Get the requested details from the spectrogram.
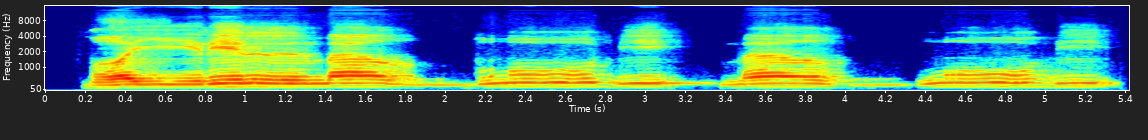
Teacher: Hati-hati gha-nya dia ngalir suaranya. Jangan dimatikan.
